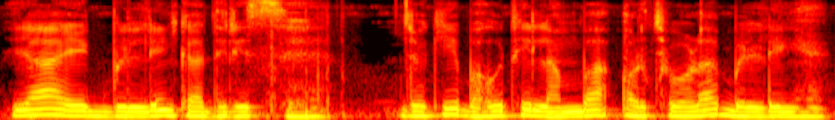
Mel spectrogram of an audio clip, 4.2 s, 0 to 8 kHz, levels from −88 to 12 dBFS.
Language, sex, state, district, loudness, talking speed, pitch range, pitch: Hindi, male, Jharkhand, Garhwa, -13 LUFS, 200 wpm, 115-130 Hz, 120 Hz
